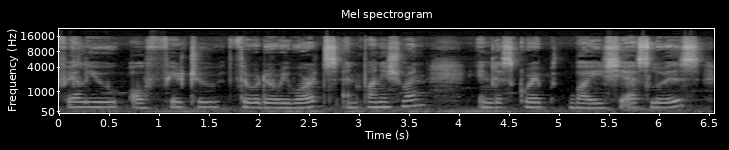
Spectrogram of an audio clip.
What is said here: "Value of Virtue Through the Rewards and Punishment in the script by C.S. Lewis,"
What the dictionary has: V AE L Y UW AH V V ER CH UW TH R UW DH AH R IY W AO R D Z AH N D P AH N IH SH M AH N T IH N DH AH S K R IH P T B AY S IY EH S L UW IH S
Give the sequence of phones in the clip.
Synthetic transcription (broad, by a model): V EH L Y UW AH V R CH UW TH R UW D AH R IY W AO R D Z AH N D P AH N IH SH M AH N T IH N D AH S K R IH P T B AY SH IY EH S L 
